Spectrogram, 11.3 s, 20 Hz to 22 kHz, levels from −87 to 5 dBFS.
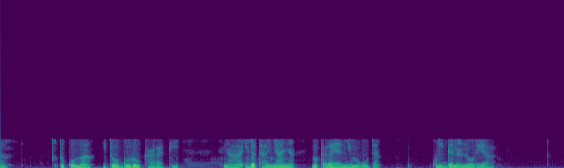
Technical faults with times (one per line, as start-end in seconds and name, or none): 0.00-11.30 Bluetooth CVSD headset codec
6.47-6.50 unconcealed Bluetooth headset packet loss
8.47 unconcealed Bluetooth headset packet loss
9.68 unconcealed Bluetooth headset packet loss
